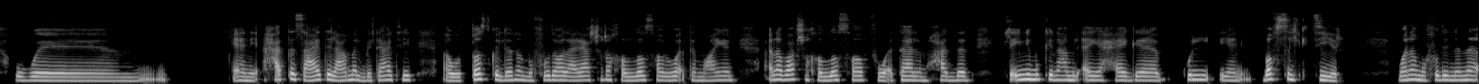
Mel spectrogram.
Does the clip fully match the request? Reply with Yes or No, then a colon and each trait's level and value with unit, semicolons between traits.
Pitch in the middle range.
No: high, 195 Hz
